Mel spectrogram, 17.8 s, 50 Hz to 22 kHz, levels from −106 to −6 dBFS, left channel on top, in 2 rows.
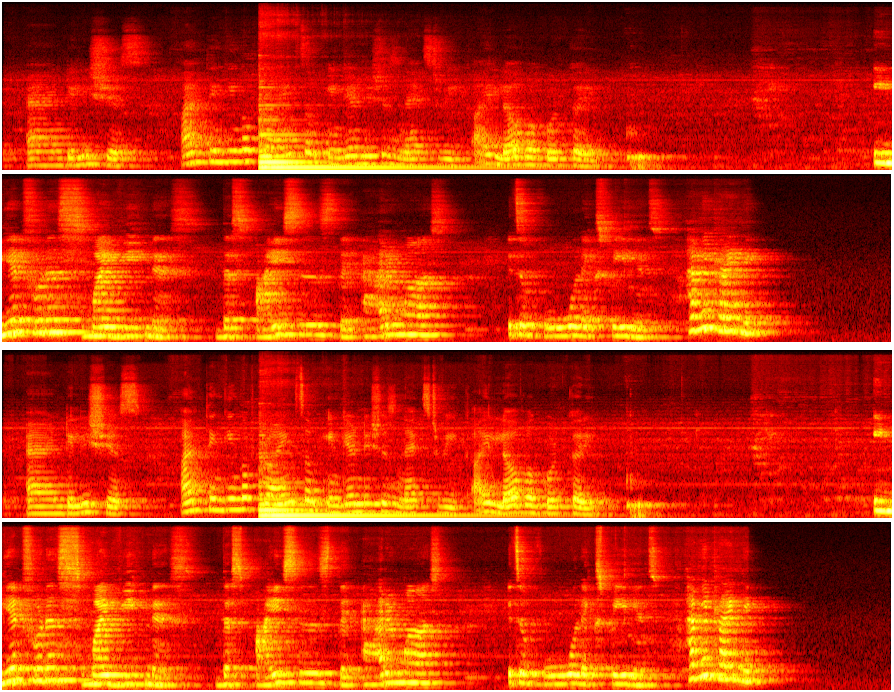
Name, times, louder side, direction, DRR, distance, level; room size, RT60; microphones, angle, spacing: voice 1, 0.2-1.4 1.8-6.0 6.2-6.4, right 3 dB, 75° right, 6 dB, 0.5 m, -31 dB
Piano, 2.6-4.8, equal, 15° left, 0.7 m, -24 dB
voice 2, 8.7-10.7 11.0-13.3 14.0-15.5 15.7-16.4, right 1 dB, 30° right, 3 dB, 0.7 m, -25 dB
7.8 x 4.4 x 3.1 m, 0.90 s
head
